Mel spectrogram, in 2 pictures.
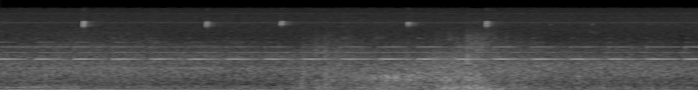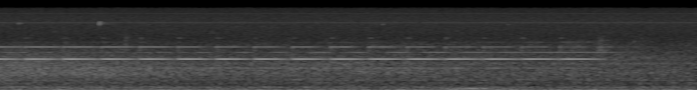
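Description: Distant diesel locomotive running light, with no cars, as it approaches: a low steady engine rumble with a steady high whine over it that stops near the end. About four to five seconds in there is a brief swell of louder noise.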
